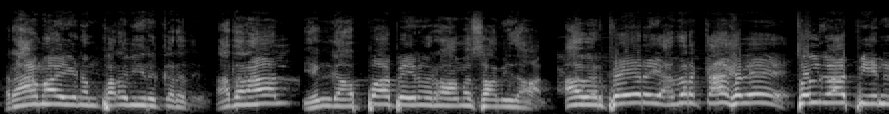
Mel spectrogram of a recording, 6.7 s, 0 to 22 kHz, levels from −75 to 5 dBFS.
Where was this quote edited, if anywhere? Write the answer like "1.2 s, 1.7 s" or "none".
1.5 s, 2.2 s, 4.1 s, 5.9 s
